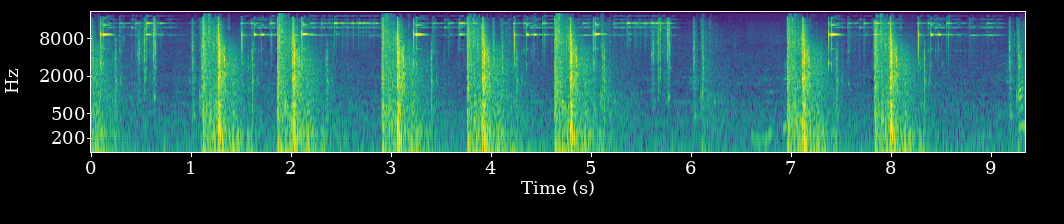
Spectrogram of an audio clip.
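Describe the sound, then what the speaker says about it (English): Gunfire in the video game Chicken Police, a series of sharp, loud shots fired at an irregular pace, each followed by a short metallic ring, with no voice over them. "Shoot the bad guys."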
